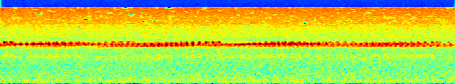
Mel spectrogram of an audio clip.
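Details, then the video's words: A cricket trilling at night in a Zen garden setting: an unbroken, high, finely pulsed tone with slight waver and a muffled low background hum. "Cricket Sounds"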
